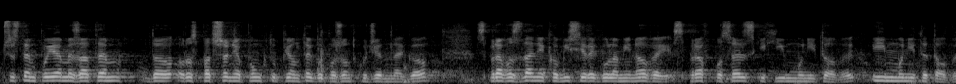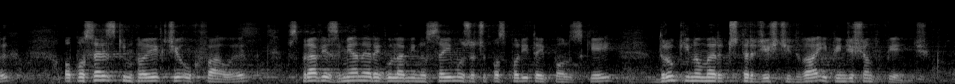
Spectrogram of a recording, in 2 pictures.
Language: Polish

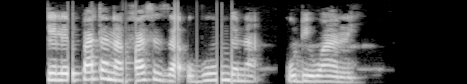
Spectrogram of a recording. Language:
Swahili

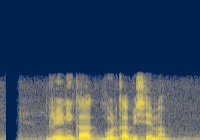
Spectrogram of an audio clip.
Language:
Nepali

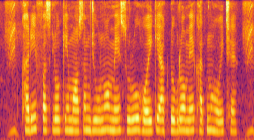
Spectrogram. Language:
Maithili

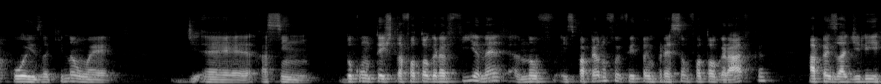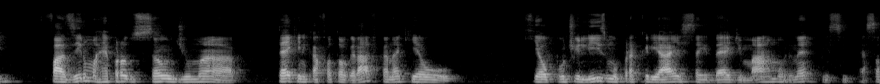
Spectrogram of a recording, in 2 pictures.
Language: Portuguese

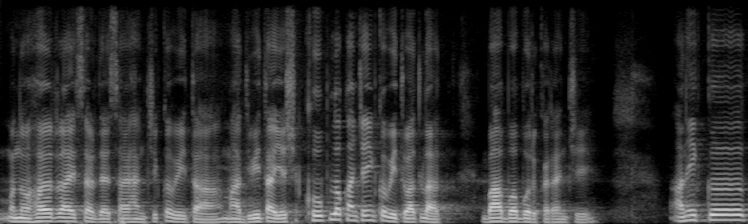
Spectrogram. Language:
Konkani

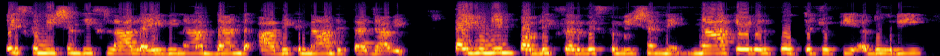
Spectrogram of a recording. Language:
Punjabi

